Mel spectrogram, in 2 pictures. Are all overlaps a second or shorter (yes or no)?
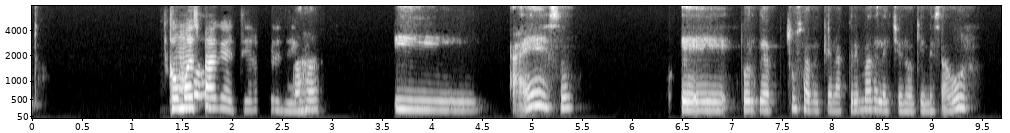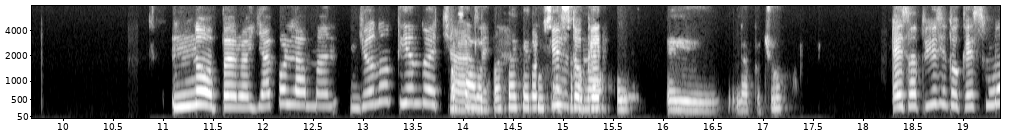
no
